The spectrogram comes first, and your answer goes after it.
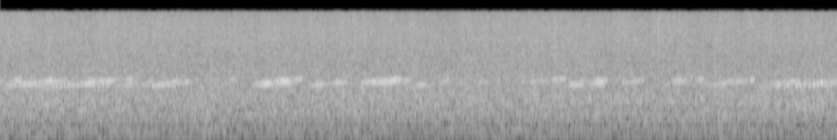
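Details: Frogs by a river deep in a forest give bursts of rapid, pulsed trilling at a steady high pitch, coming in clusters over the constant broad wash of river water.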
